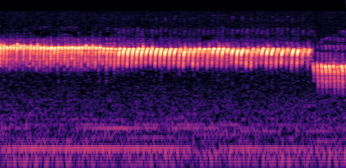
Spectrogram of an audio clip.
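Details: Domestic canary singing for young birds being trained: a long, very fast buzzing trill held at one high pitch for about three seconds, then a sudden switch to a lower, rolling trill.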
